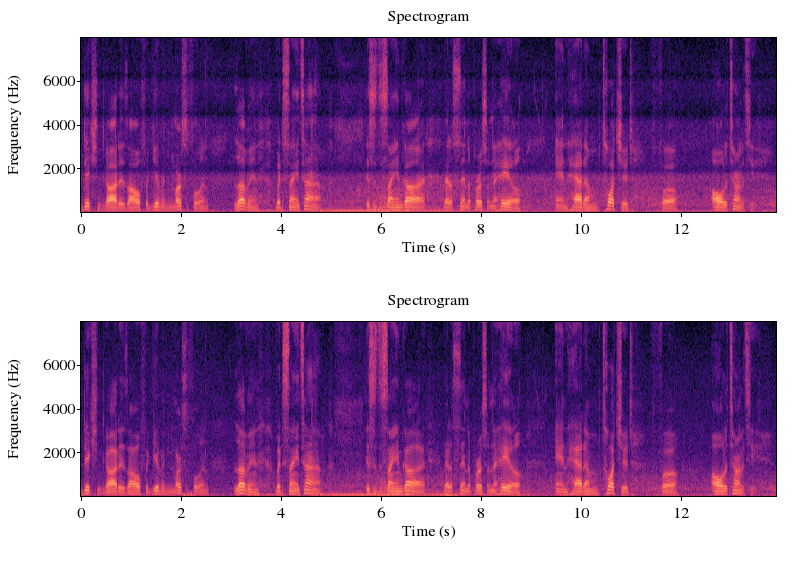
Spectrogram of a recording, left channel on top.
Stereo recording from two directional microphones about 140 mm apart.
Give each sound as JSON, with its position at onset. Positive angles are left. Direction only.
{"t": 0.0, "sound": "speech", "side_deg": -55}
